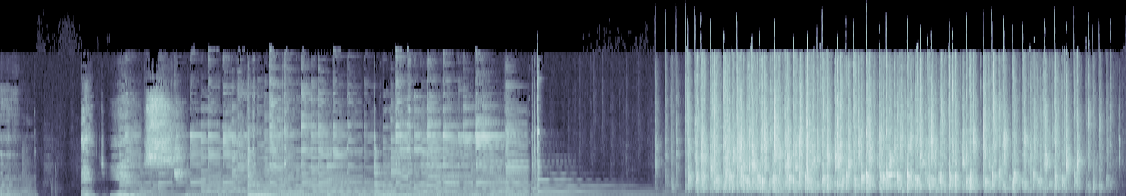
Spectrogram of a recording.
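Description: song performance

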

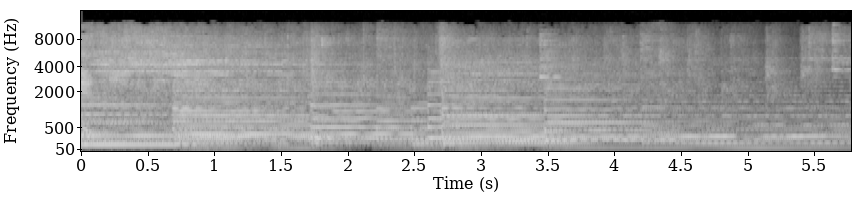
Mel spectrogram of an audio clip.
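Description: audience applause

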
